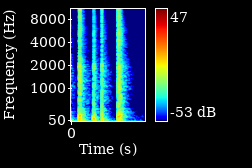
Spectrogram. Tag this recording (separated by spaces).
zipper noise natural vol 0 egoless sounds scratch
